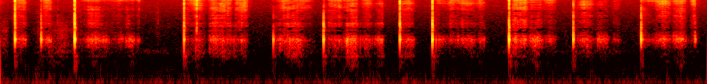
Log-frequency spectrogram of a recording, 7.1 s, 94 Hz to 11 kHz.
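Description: A single long acrylic nail traces and scratches along the glossy laminated photo cover of a large hardcover book lying flat. Dry scratchy strokes alternate with short sharp ticks, each stroke centered in a narrow midrange band around 1.1 kHz with bright hiss above. The strokes come at an uneven, quick pace over a steady low hum.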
